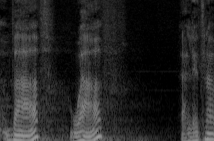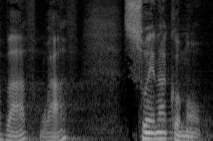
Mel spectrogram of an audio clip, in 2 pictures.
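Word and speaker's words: וָו: La letra va wav suena como u y suena como o. La letra vaf, wav, que es lo más correcto, suena como u y suena como o.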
